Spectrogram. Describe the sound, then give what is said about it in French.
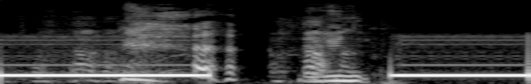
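Telephone line tone while calling people at random, two long steady ringing tones at a constant pitch separated by a short stretch where a voice speaks briefly. “On va appeler des gens au hasard pour voir si ça fait peur.”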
